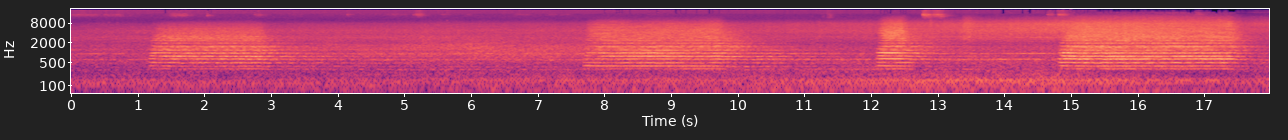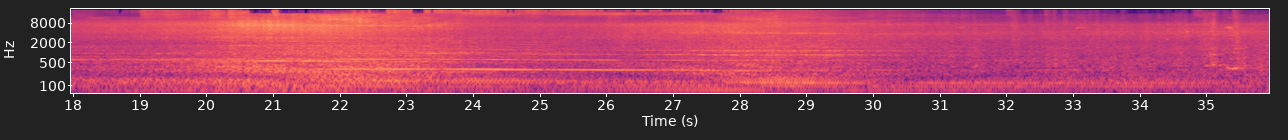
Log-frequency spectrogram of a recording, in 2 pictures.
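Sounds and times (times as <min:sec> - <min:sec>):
train rumbling: 0:00.0 - 0:35.9
locomotive horn blasts: 0:01.1 - 0:04.0, 0:07.7 - 0:11.2, 0:12.0 - 0:13.3, 0:14.7 - 0:17.8, 0:21.6 - 0:30.8.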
